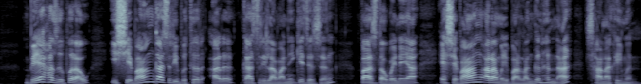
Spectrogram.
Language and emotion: Bodo, surprised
